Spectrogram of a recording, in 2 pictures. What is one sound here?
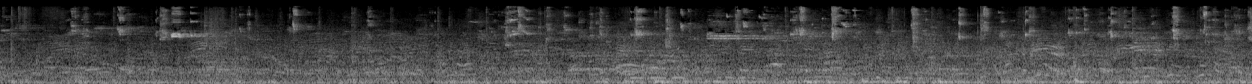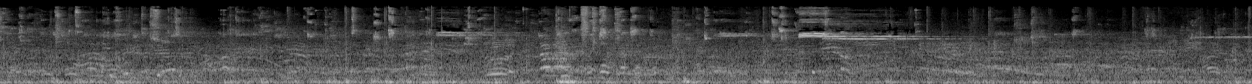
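Voices of players and spectators murmur and call out in a large echoing gym.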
